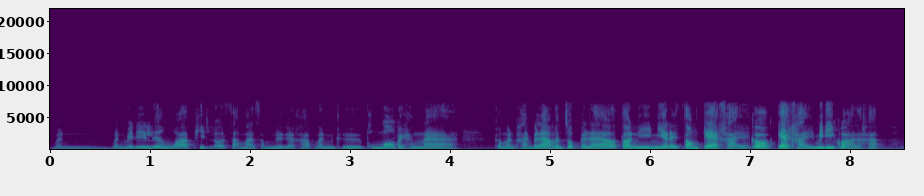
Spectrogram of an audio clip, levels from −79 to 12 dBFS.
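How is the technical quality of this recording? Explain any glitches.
The recording has two audible problems: a slow, steady swell in level and three brief dropouts filled in by the codec. The Speex coding itself adds little audible damage.

Automatic gain rising runs from 0.05 s to 8.2 s. The automatic gain control judged the input too quiet. It kept raising its gain, by about 18 dB in total. The speech and the background noise grow louder together, gradually, across nearly the whole clip.

VoIP packet loss concealed by the speech codec occurs at 0.71–0.74 s, 5.01–5.06 s and 6.93–7.02 s. The first two fit one lost 20 ms frame each, and the third fits three frames, about 60 ms. The decoder extended its last pitch and filter with fading gain. Each gap sounds like a short stretched tone or noise that fades.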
